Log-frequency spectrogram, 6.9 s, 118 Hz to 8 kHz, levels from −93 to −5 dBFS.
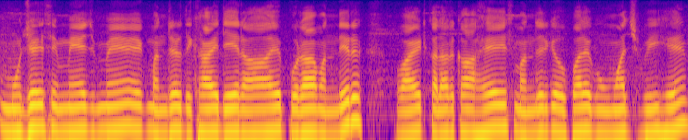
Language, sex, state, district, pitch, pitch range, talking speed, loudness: Hindi, male, Chhattisgarh, Raigarh, 155 Hz, 150-160 Hz, 210 wpm, -17 LUFS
